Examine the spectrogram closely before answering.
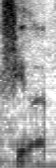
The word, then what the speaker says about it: Filo: only side characters man i'm trying to remember if her name is furor or filo yeah they pronounce a filo in the anime the show yeah turn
